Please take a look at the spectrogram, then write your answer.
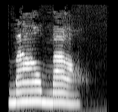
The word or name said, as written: maomao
